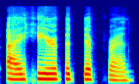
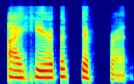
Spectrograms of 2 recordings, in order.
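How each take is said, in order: First: The voice is processed to sound like a woman. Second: The voice is processed to sound like a baby. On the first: "Female change voice" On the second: "Baby change voice"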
